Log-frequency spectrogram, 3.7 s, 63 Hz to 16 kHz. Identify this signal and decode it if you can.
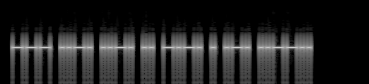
Morse code, heard as a keyed tone, about 34 wpm, 700 Hz. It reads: OFFICER?
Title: Sentences from Top 1200 Words 35wpm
